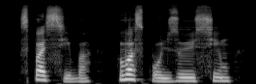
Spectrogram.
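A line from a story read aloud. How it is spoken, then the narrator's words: Elf speaking through teeth. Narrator (Russian): процедил сквозь зубы эльф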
